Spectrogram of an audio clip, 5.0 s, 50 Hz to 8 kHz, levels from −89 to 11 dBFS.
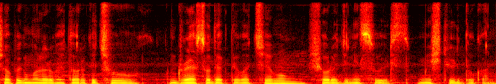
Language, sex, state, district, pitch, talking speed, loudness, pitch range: Bengali, male, Tripura, Unakoti, 95 Hz, 135 wpm, -18 LUFS, 90-95 Hz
